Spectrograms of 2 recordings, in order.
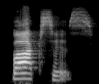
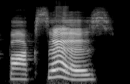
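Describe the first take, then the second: First: "Boxes" with a loud BOX, light ending; stress on root. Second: "boxes" wrongly stressed on the final ES; stress on suffix. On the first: Teacher showing root gets the accent, "Boxes" stressed on BOX. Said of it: "box is the main root word". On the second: Teacher showing students what's wrong, "boxes" stressed on ES. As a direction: push the ES in "boxes" with a full vowel. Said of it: "Not boxes". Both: Shown as a demonstration.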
